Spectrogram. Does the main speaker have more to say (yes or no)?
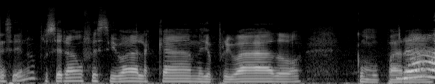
no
